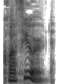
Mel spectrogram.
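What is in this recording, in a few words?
"coiffured", British English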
